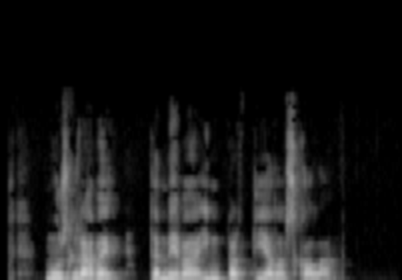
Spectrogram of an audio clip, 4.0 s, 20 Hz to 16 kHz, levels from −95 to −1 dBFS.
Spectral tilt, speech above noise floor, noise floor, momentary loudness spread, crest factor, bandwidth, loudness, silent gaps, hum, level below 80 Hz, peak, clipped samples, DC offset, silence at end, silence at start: -5 dB/octave; 53 dB; -82 dBFS; 10 LU; 20 dB; 10 kHz; -30 LUFS; none; none; -78 dBFS; -12 dBFS; under 0.1%; under 0.1%; 0.7 s; 0.45 s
